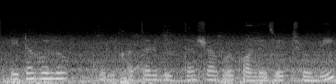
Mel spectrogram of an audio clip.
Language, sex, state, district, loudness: Bengali, female, West Bengal, Kolkata, -16 LUFS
